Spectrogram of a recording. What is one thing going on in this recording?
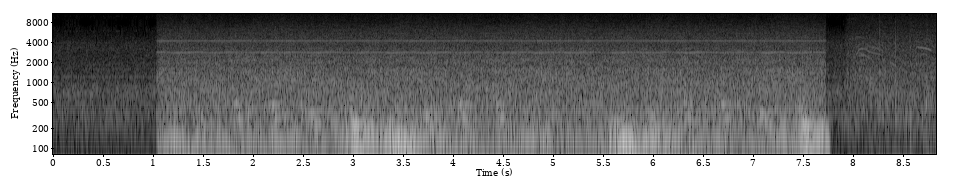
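A boat engine hums steadily across open water.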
